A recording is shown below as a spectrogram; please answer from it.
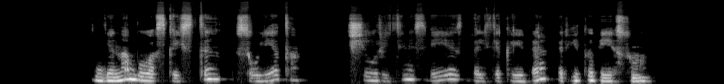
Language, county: Lithuanian, Vilnius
